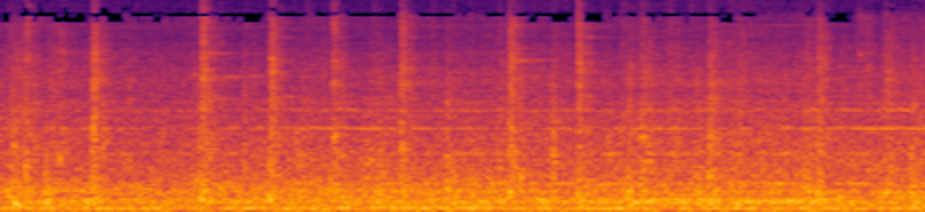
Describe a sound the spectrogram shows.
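An oncoming locomotive approaches with a growing roar.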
